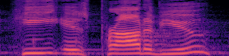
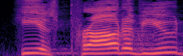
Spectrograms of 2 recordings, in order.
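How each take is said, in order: First: Very slow, "proud" rising and drawn out; slower repeat, "proud" stressed. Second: Slow, louder, stress on "proud"; emphatic "proud". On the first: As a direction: drive "proud" home the second time. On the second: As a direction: lean on "proud" for the congregation. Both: Acted. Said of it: "I've been pounding the pulpit lots".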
